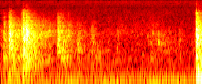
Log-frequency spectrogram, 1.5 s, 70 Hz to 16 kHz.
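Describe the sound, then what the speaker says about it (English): A front door opening as a radio sound effect on a 1949 comedy show, heard as a short bright clatter of the latch and door at the very end, after faint rustling and quiet movement. "I'll open the front door and I'll come in again."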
